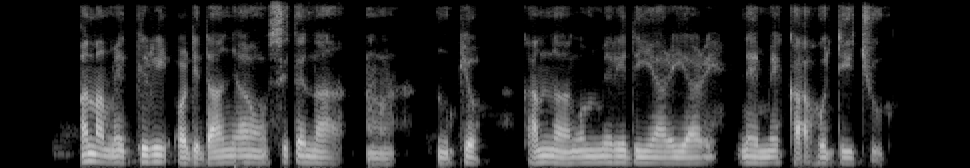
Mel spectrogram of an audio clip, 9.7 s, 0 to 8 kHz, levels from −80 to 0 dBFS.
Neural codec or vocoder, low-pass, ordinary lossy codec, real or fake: codec, 16 kHz, 4 kbps, X-Codec, HuBERT features, trained on LibriSpeech; 7.2 kHz; Opus, 24 kbps; fake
